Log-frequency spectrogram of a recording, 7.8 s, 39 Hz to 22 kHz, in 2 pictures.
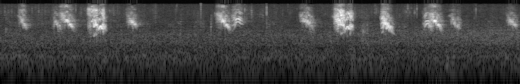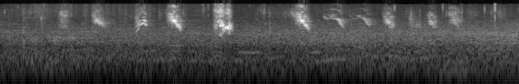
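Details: Sparrows, among them a young fledgling newcomer, visiting a feeder in a plum tree at a shrine in Japan on 21 June 2022; bright, high chirps given in quick irregular bursts, often paired, about twenty across the stretch.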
